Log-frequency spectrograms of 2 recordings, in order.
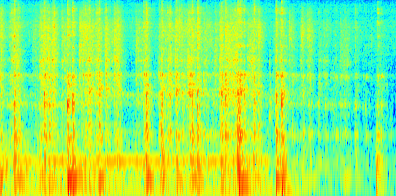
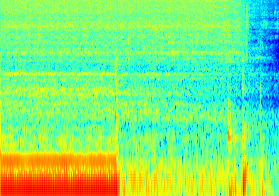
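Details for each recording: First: Kitchen garbage disposal switched on with water running: irregular metallic clanking and rattling about twice a second over the motor. Debris (bone pieces) bouncing in the blade assembly; the unit also had an open thermal overload. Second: Kitchen garbage disposal after reassembly, following diagnosis of an open thermal overload and stubborn bone pieces, run with water flowing: a steady low hum, no clanging or rattle, then a clean wind-down. It runs free and healthy, versus the earlier high-pitched clang.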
